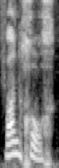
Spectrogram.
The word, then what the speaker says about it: Van Gogh: Now, why I am very involved with Van Gogh is because in Dutch, my name and his are pronounced identically. It's Van Gogh, Hoog.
